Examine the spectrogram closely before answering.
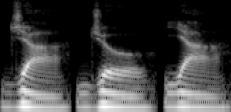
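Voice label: "jajoya", concatenated syllables; Affixing experiment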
